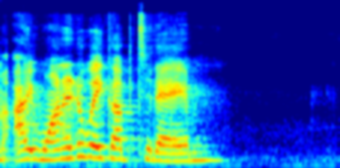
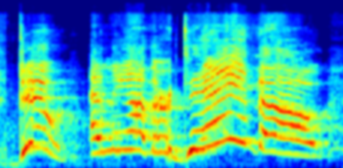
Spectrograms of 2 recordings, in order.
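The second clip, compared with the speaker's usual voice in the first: excited outburst; 11 semitones higher, 5 dB louder than usual. Real, not acted. Bursting out with new story.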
